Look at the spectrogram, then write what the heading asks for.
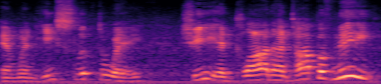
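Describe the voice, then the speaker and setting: A man giving an expressive, deliberate dramatic reading of literary fiction on stage. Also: sits high. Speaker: story reader. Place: live stage reading event. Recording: echoey room, distant mic, faint noise.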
